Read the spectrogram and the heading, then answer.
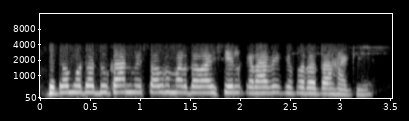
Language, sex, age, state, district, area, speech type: Maithili, female, 30-45, Bihar, Muzaffarpur, rural, conversation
